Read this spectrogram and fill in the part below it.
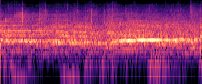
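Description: A wrestling arena crowd in Orlando roars and cheers steadily throughout, a dense wash of voices and applause that swells slightly near the end.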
